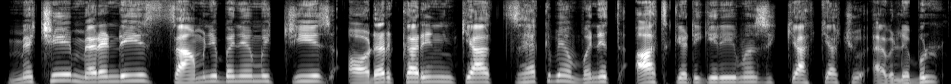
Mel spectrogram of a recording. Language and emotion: Kashmiri, neutral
